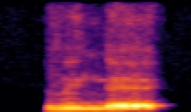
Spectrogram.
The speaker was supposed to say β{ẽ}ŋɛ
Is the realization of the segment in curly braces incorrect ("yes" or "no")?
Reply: no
